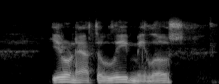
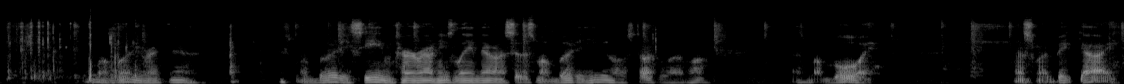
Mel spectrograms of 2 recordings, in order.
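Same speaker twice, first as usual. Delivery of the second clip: cooing to dog; 7 dB quieter than usual. Real, not acted.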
